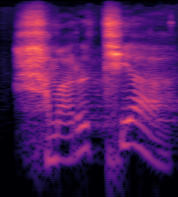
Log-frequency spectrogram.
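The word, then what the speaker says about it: ἁμαρτία: 수 있는 능력이 없습니다 죄 라는 헬라어 단어가 아마로 티아 이렇게 발음합니다 근데 그 원래 어휘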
